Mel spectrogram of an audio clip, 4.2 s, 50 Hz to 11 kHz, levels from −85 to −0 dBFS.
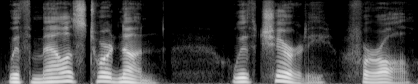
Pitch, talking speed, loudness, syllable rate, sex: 135 Hz, 115 wpm, -17 LUFS, 4.3 syllables/s, male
